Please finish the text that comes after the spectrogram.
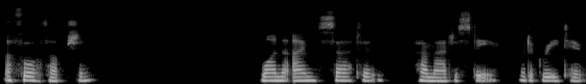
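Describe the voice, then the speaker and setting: A woman playing a calm, courteous female demon general in a roleplay audio, speaking softly with measured, gently formal persuasion and a husky, creaky edge. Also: on the low side, no echo. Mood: calm, persuasive. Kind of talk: slow, soothing scripted roleplay audio for sleep.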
